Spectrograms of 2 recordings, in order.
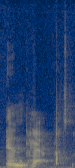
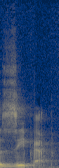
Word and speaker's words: ZPAP: this is a zastava npap i'm sorry oh is it an mpap no it's a zpap the reason i say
